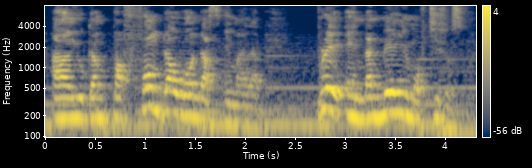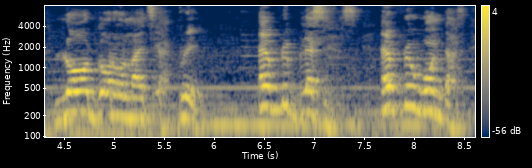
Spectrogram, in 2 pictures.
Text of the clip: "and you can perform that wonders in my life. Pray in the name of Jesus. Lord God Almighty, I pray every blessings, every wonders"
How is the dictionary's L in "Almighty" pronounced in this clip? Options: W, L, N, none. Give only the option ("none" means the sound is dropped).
L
